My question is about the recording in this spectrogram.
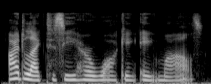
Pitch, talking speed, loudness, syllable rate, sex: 205 Hz, 225 wpm, -19 LUFS, 5.4 syllables/s, female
